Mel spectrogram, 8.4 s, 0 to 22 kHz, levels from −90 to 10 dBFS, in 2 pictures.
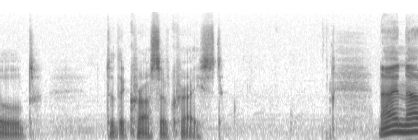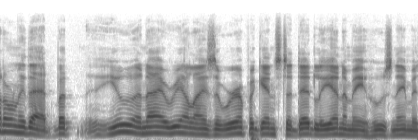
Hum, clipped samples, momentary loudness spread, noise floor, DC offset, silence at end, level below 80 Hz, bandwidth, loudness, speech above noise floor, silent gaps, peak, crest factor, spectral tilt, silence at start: none; under 0.1%; 15 LU; -62 dBFS; under 0.1%; 0 s; -50 dBFS; 14.5 kHz; -22 LUFS; 41 dB; none; -6 dBFS; 18 dB; -5.5 dB/octave; 0 s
